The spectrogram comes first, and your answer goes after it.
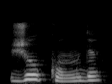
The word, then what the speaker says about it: Joconde: était appelée la jokonda son nom est prononcé Joconde en français on ne sait pas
